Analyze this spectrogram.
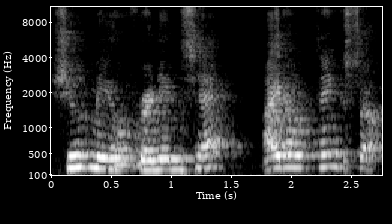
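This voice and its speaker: Putting on a whiny character voice at an extremely high pitch, a man speaks at a moderate pace with a slight echo. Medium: read story. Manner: sly, sneering, whining.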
